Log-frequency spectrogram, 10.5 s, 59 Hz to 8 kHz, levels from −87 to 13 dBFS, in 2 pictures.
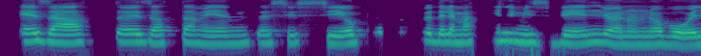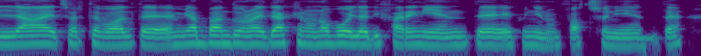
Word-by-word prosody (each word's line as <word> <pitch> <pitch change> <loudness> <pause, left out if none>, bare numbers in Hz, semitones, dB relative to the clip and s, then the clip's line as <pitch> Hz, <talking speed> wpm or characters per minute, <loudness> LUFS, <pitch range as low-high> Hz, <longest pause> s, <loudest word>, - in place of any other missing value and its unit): Esatto, 205 -1 +3
esattamente, 185 -2 -3
sì, 185 0 -8
sì. 180 -2 -4
Oppure 190 +5 -4
proprio 235 -2 -6
delle 200 -1 +2
mattine 220 +3 -4
mi 200 -1 -1
sveglio 185 +1 -1
e 170 - +1
non 165 0 -5
ne 170 - -3
ho 175 - 0
voglia, 170 +2 +4
e 165 - 0
certe 175 +1 -4
volte 160 -1 +2
mi 170 +2 -3
abbandono 180 -1 +2
all'idea 180 +1 +5
che 180 +2 -9
non 170 -1 -5
ho 175 - +1
voglia 175 -1 +3
di 170 - -5
fare 165 -2 0
niente, 160 -1 0
e - - -3
quindi 165 -1 -7
non 155 +1 -9
faccio 160 - -4
niente. 145 -1 -5
180 Hz, 190 wpm, -26 LUFS, 165-190 Hz, -, all'idea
